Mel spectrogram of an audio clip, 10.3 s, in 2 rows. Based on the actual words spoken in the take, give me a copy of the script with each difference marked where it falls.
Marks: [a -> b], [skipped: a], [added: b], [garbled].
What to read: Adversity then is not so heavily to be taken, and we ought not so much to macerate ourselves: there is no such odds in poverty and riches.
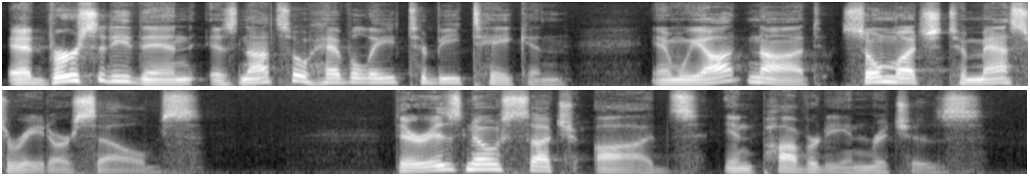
Adversity then is not so heavily to be taken, and we ought not so much to macerate ourselves: there is no such odds in poverty and riches.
